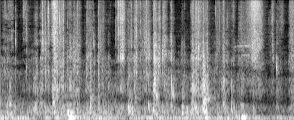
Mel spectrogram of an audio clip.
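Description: A pen point scraping and jabbing at the packing tape and cardboard of a shipping box: a fast, irregular run of scratches, taps and crinkles, with two short hissing scrapes midway and near the end.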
